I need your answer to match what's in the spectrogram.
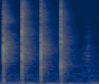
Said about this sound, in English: That's a good clap. The loud echo. The fast clap.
